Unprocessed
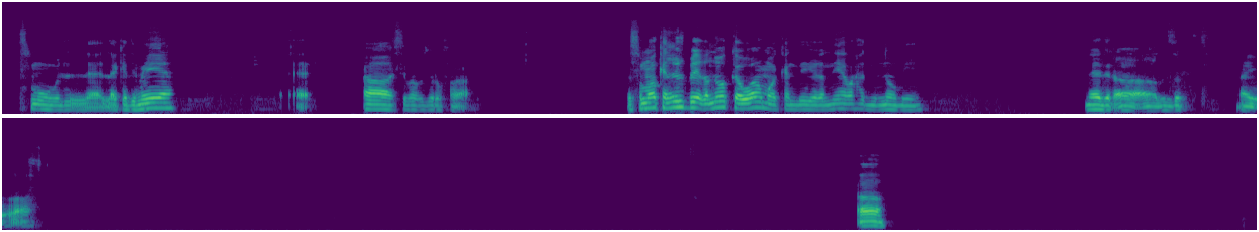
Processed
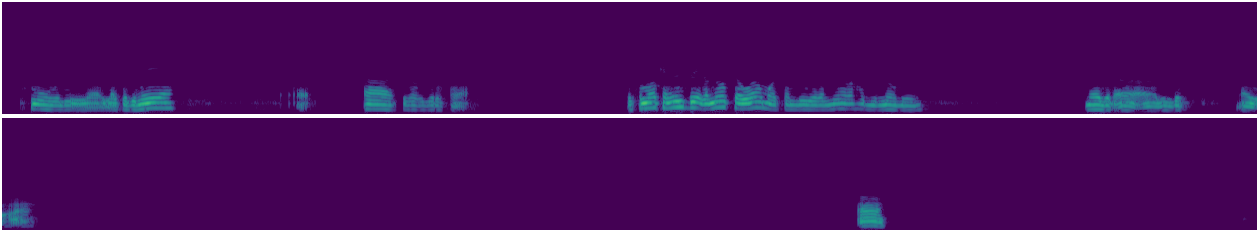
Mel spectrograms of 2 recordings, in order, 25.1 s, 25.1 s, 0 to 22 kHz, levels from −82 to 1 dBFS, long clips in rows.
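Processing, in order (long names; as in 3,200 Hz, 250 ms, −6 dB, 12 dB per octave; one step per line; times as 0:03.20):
formant resonators in series u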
